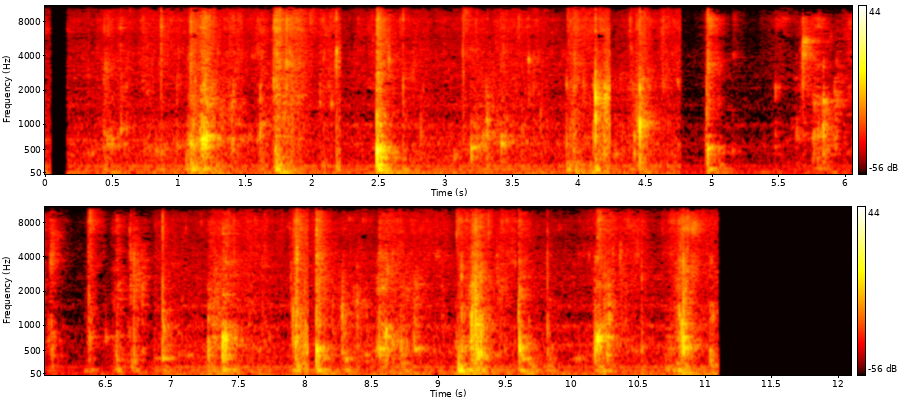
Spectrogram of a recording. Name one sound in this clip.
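Gloved hands squish and squeeze a wet, sticky slime, with soft squelching and popping.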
